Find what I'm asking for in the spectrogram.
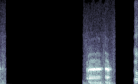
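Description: A frog gives a single short, raspy croak lasting about half a second. It stands out clearly against near silence, with faint clipped sounds at the very start and end.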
